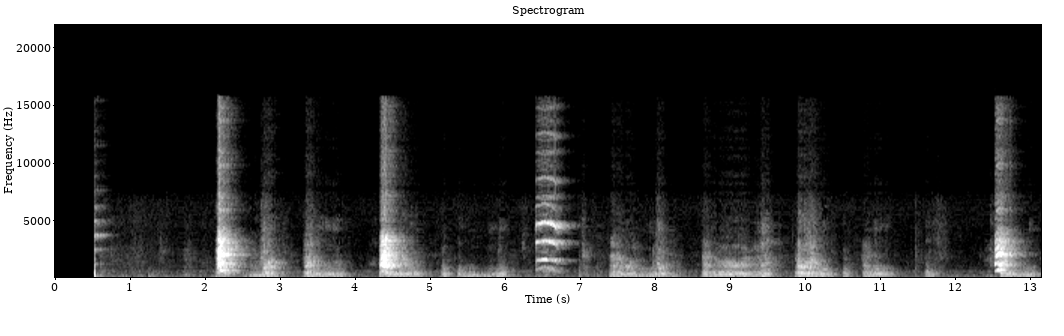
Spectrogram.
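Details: Belgian Tervuren dog during gun training, giving loud, harsh barks in irregular bursts roughly every one to two seconds, some short and clipped, others drawn out, with one higher tonal yelp mid-sequence and quiet pauses between.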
